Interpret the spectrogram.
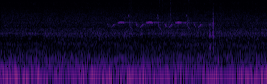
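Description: Outdoor ambience under trees: a steady low rumble, with a bird calling a short phrase of three clipped, high notes about two seconds in.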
